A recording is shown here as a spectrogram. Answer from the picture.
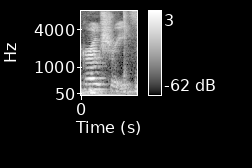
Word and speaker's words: groceries: Groceries or groceries? Groceries. Groceries. Yes, the 2-syllable version. Correct.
